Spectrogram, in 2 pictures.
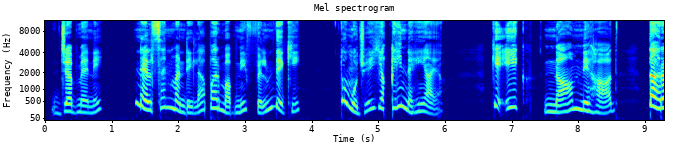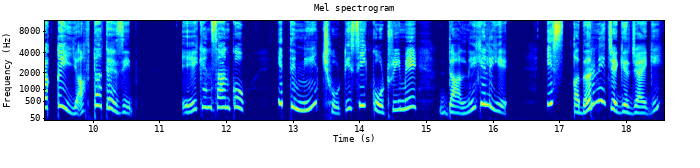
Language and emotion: Urdu, disgusted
